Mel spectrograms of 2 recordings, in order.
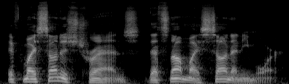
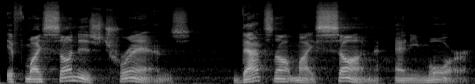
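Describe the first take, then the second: First: Said in the usual way. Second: Slow, deliberate repeat for emphasis; pointed re-read. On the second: Shown as a demonstration. Reading the post one more time for you, slow and pointed. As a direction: spell it out slowly so it sinks in. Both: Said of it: "Should I read that one one more time".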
